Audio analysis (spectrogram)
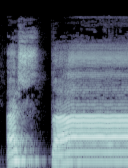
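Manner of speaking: अश्तातन read very slowly with each syllable held; drawn-out reading. Shown as a demonstration. Teacher showing students the whole word read slowly. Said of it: "ता दो ज़बर तन".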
